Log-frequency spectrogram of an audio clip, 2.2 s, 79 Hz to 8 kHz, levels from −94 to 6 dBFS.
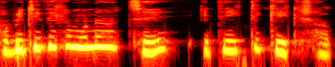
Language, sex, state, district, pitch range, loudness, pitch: Bengali, female, West Bengal, Alipurduar, 230-310 Hz, -15 LUFS, 245 Hz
